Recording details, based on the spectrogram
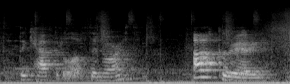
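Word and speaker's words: Akureyri: capital of the north a career our career a career I mean it's easy when you say it right but I've heard like a Curie I've heard a lot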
